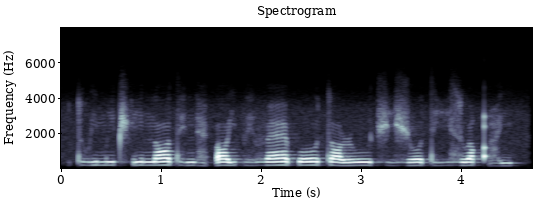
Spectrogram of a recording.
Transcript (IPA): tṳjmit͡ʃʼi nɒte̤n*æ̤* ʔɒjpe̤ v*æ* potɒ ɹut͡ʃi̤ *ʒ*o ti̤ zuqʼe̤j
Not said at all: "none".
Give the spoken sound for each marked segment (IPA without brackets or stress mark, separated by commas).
æ̤, æ, ʒ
